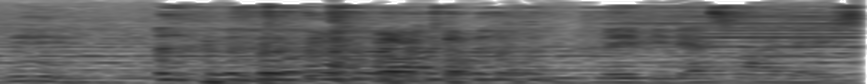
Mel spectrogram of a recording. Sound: laughing

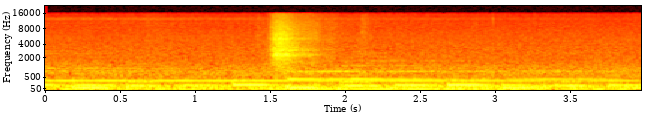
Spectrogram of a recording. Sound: sighs

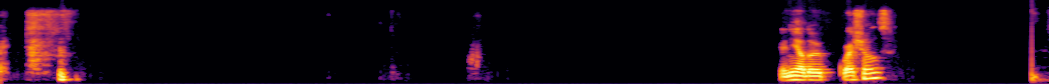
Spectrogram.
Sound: laugh

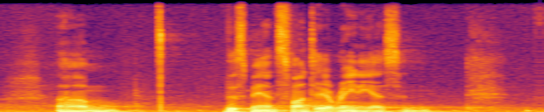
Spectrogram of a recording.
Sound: clicks tongue

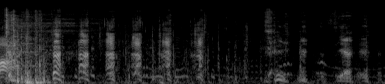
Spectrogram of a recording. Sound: carl chuckles

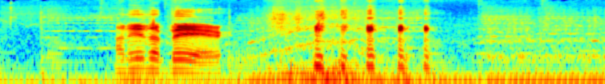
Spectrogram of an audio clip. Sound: chuckles

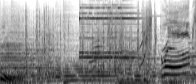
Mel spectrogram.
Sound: ringing

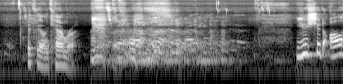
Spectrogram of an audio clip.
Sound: laughter

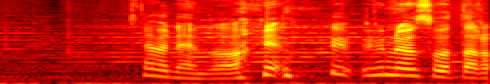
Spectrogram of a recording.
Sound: laughs

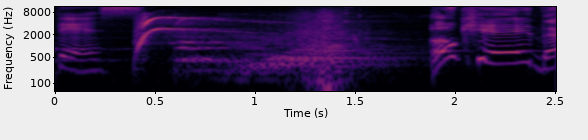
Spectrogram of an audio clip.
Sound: ball whistles

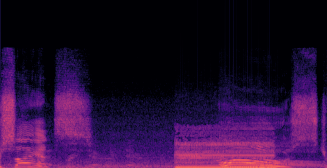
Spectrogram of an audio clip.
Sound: buzzer

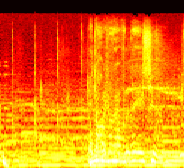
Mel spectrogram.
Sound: audience cheers

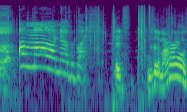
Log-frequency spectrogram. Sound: gasps

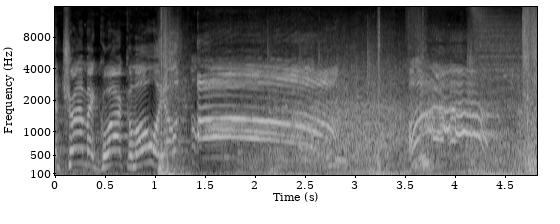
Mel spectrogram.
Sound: screaming

